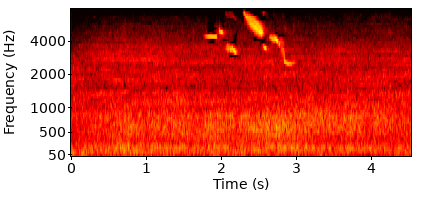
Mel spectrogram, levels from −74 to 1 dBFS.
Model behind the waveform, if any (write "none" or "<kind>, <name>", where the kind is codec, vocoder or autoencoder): none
